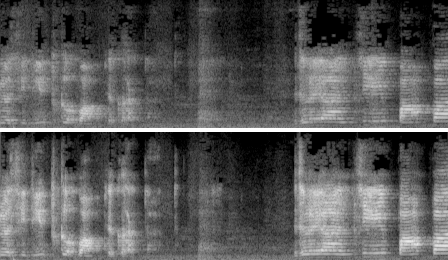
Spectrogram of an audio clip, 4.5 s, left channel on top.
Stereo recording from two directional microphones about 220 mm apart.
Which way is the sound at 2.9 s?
35° right (ahead or behind).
